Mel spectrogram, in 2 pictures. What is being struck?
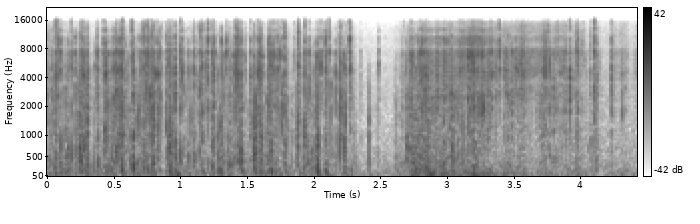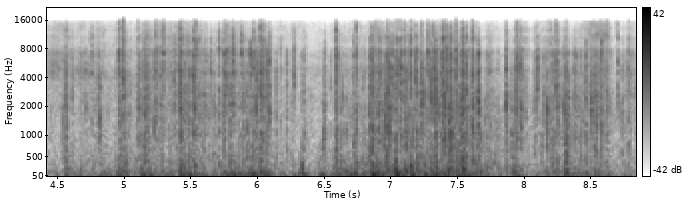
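Thin paper sheet.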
